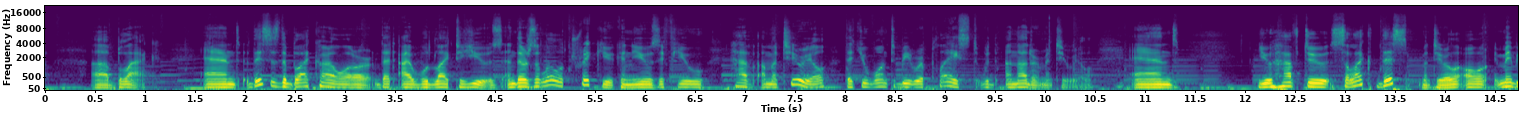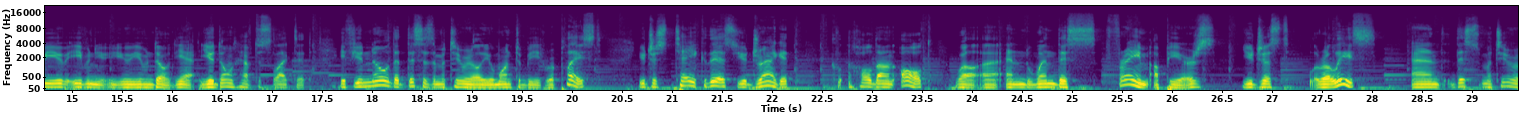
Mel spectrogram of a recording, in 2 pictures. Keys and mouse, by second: 2.0 click, 4.7 click, 12.9 click, 17.0 ctrl+z, 17.5 click, 20.5 click.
